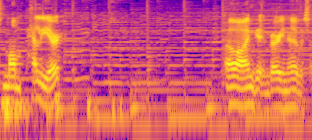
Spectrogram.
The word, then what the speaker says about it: Montpelier: Vermont, it's a French one, but the locals don't pronounce it the French way necessarily. It is Montpelier.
